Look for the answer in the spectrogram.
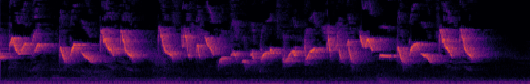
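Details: Oriental white-eye delivering an energetic high-pitched twittering song in bursts of rapid warbled notes, with a low indoor hum beneath.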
